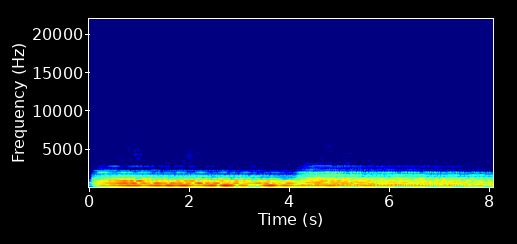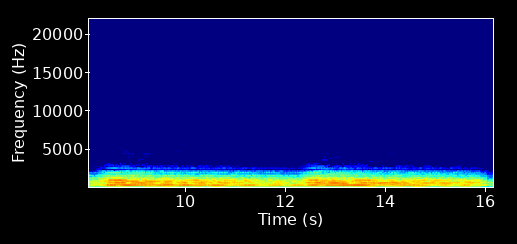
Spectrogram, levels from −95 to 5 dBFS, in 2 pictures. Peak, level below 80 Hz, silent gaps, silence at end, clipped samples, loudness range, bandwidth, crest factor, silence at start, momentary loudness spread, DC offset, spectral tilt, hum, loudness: -6 dBFS; -80 dBFS; none; 0 s; under 0.1%; 8 LU; 2.3 kHz; 14 dB; 0.05 s; 14 LU; under 0.1%; -9.5 dB/octave; none; -20 LUFS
